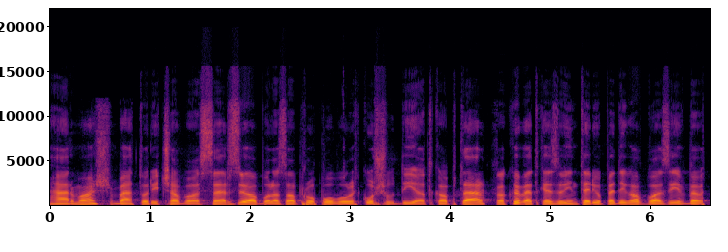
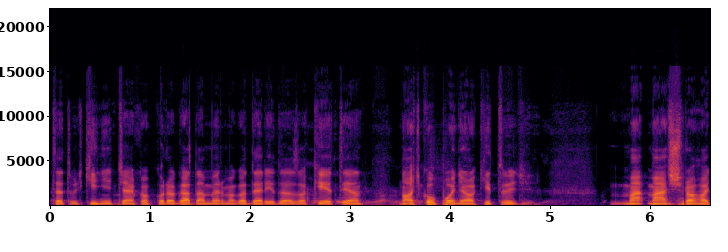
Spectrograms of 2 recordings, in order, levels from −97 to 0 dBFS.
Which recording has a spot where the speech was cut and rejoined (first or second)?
first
